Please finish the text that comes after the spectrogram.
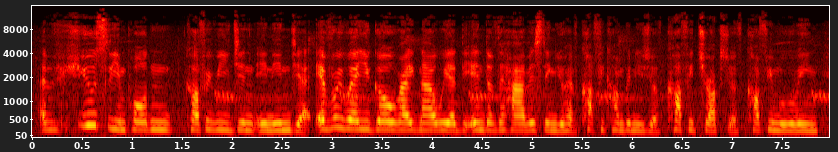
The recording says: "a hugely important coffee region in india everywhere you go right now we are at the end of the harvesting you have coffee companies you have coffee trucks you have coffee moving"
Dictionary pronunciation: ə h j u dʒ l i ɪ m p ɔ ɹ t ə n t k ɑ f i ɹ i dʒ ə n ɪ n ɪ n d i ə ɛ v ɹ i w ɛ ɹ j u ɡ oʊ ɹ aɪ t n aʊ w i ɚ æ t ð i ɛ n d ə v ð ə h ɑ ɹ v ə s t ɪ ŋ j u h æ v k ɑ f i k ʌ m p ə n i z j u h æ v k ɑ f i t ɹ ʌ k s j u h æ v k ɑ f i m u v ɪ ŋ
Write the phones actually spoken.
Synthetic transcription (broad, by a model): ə h j u dʒ l i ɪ m p ɔ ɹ t n k ɑ f i ɹ i dʒ ə n ɪ n ɪ n d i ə ɛ v ɹ i w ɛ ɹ j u ɡ oʊ ɹ aɪ t n aʊ w i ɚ t ð i ɛ n d ə v ð ə h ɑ v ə s t ɪ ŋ j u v k ɑ f i k ʌ m p ə n i z j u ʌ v k ɑ f i t ɹ ʌ k s j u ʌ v k ɑ f i m u v ɪ ŋ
